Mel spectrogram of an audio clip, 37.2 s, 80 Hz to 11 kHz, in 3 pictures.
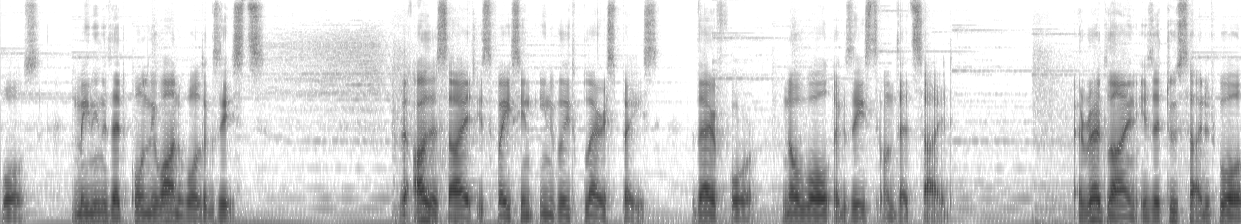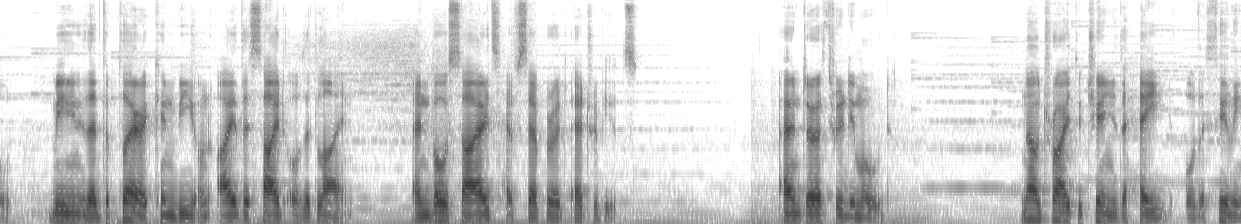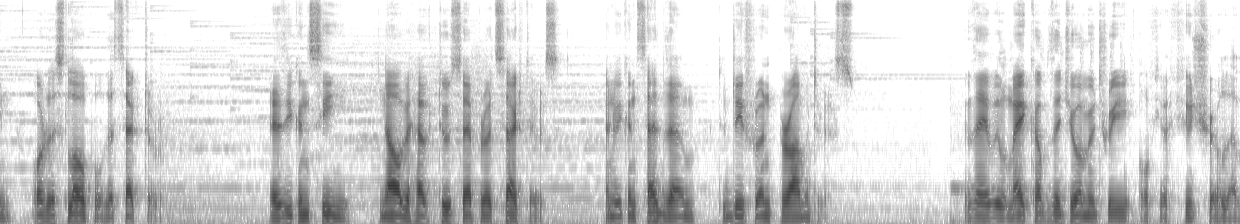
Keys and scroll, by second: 21.4 Return, 23.9 Page_Up, 24.3 Page_Down, 25.4 Page_Up, 27.0 [, 28.4 ], 29.8 [, 30.3 ].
